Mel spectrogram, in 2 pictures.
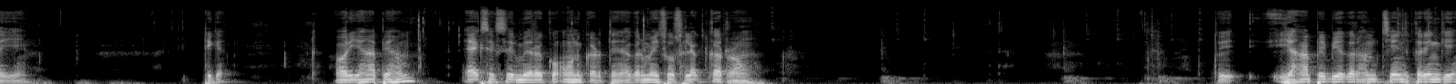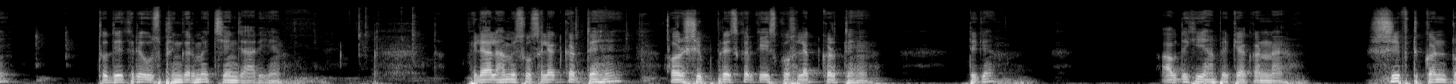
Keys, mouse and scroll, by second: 0.8-3.8 scroll down 2, 4.1 click, 4.8-5.4 scroll down 3, 5.4-6.3 shift+middle drag, 6.3 click, 6.6 scroll down 1, 7.1-8.2 shift+middle drag, 8.2-8.8 scroll up 7, 8.8-10.1 shift+middle drag, 10.1-10.8 scroll down 1, 10.8 shift+middle click, 11.3-11.6 scroll down 1, 11.6-13.7 shift+middle drag, 13.7-14.0 scroll down 1, 14.0-15.0 shift+middle drag, 15.0 r, 17.9-18.3 scroll up 6, 18.3-18.7 right drag, 18.3 shift+middle click, 19.1-19.4 scroll up 5, 19.4-21.1 right drag, 19.4 shift+middle click, 20.3 shift+middle click, 21.1 shift+click.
